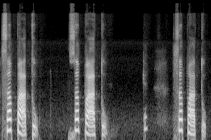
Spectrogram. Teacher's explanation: The stress will never be on the last one. Never on the last one. It is always the second last.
